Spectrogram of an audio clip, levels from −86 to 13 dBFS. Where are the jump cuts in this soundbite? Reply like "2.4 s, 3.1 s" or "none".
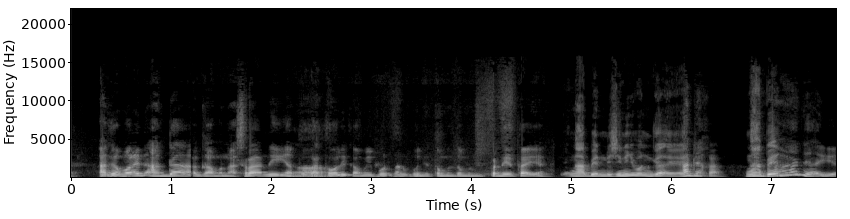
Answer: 1.2 s, 4.8 s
